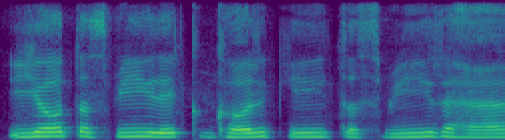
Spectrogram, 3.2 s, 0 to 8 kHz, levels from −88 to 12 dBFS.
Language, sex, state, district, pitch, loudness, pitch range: Hindi, female, Himachal Pradesh, Shimla, 220 Hz, -17 LUFS, 205-230 Hz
